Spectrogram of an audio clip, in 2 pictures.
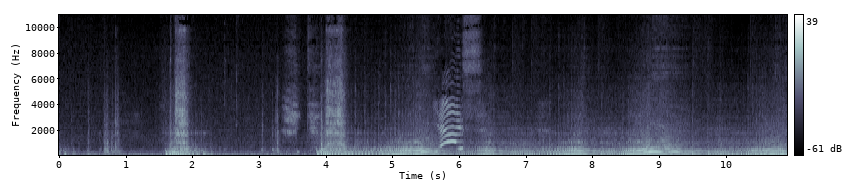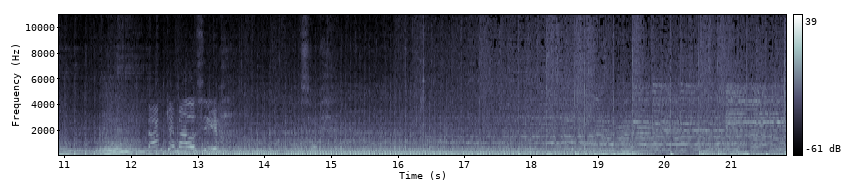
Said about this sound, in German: Was ihr da gerade gehört habt, das war ein Töffli. Was ein Töffli ist, das werden wir heute erfahren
